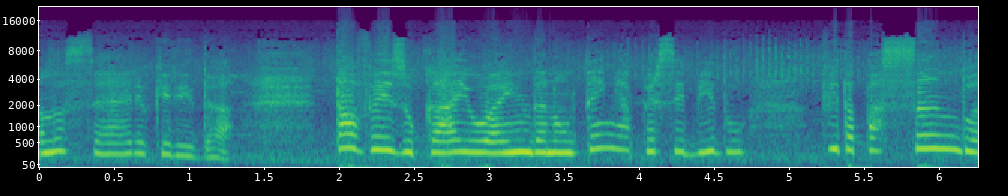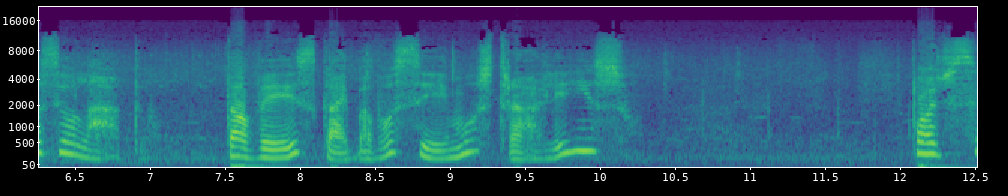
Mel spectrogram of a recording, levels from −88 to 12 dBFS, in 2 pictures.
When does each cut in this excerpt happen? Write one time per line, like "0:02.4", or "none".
0:05.2
0:07.4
